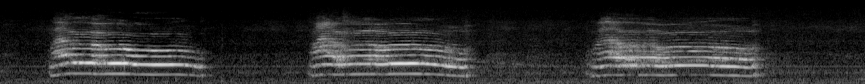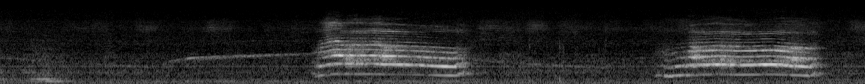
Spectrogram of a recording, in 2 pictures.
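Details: A female Lynx Point Siamese cat, hours after a bath, repeatedly walks into the bathroom and has a meltdown, giving long, drawn-out yowls of about two seconds each, repeated every few seconds.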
